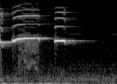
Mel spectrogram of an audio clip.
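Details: Young orange-headed thrush singing in the gamblingan style as a lure: a brief pair of clear high whistles, the first held and level, the second shorter and dropping away.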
